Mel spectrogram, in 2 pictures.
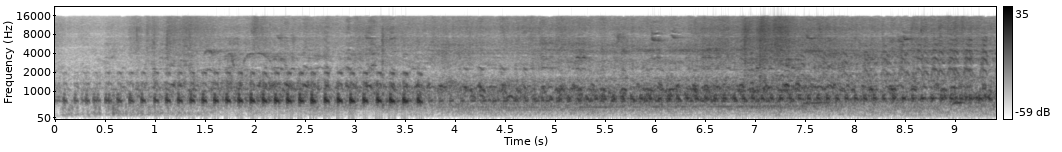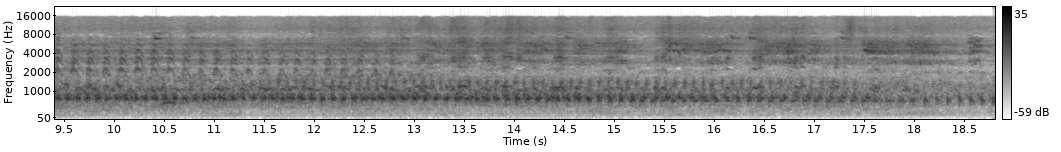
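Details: Cane toads (cururu toads) calling in a chorus at a lake in Brazil's Atlantic forest: overlapping steady pulsed trills at a mid pitch, one loud trill near the start, then a dense continuous drone from several toads.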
